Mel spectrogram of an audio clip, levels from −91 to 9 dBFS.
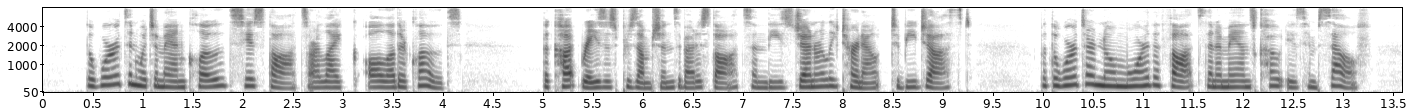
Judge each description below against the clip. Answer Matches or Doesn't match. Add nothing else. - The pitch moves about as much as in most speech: Matches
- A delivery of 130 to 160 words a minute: Doesn't match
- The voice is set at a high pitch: Matches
